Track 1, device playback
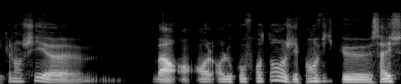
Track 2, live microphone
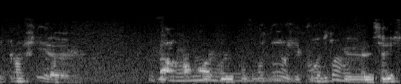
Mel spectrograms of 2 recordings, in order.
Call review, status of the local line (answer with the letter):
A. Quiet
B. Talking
B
